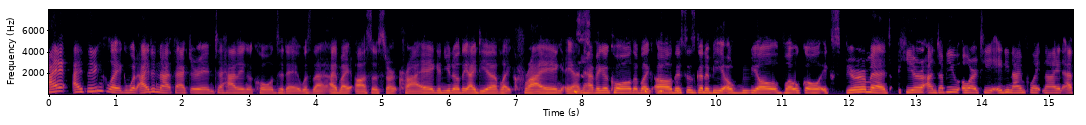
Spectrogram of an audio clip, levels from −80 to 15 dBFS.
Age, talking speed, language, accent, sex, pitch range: 20-39, 190 wpm, English, American, female, 165-195 Hz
